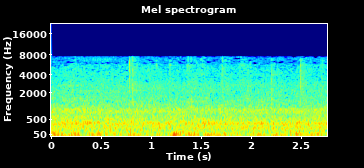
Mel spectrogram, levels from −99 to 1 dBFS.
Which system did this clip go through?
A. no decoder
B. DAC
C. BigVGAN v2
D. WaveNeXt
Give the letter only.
A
